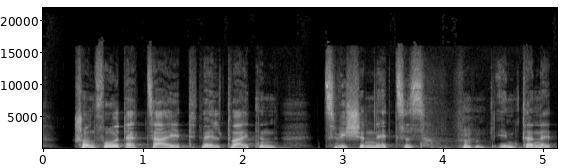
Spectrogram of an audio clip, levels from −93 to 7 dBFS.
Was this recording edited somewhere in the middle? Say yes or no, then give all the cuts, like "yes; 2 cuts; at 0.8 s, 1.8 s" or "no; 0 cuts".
yes; 1 cut; at 1.6 s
